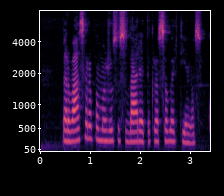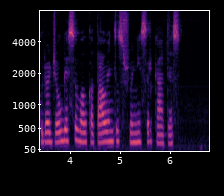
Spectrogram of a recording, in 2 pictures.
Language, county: Lithuanian, Vilnius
